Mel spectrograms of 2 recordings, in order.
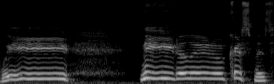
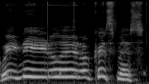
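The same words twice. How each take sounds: First: Sung, high, loud Christmas show tune with a drawn-out first note; sung, belt it out, holding the opening word; singing slowly. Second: Sung, very high, loud belted show tune; sung, belt it out higher and quicker; singing faster. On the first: Driver singing along a bumpy shortcut, high, loud and drawn out. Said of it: "going nice and slow". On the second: Driver speeding up on the shortcut, singing very high and loud. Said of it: "We gotta go faster". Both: Retold or imitated.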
